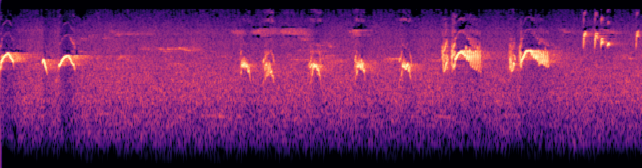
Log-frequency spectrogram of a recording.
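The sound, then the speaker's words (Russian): Song thrush song: bright, high, clear phrases, each repeated in pairs, with short pauses between phrases and a steady faint hiss beneath. “Певчий дрозд повторяет по два раза.”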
